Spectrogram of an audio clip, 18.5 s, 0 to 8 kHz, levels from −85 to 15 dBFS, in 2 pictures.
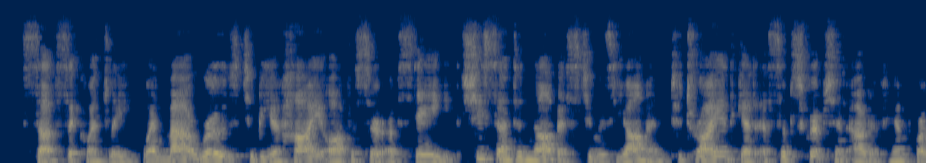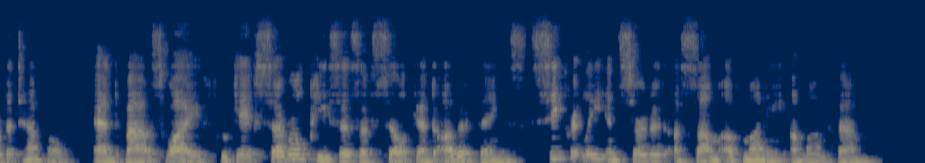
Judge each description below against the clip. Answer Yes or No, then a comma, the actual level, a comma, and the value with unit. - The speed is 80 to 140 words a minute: No, average, 160 wpm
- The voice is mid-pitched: Yes, medium, 165 Hz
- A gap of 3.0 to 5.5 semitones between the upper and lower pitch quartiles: Yes, average, 4.4 semitones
